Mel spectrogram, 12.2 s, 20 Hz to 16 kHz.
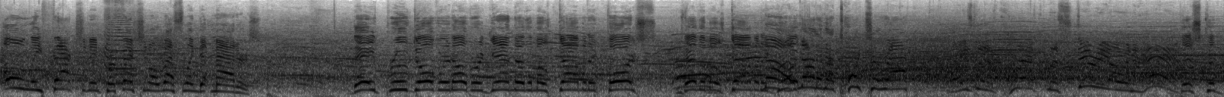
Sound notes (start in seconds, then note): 4.1 crowd chatter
